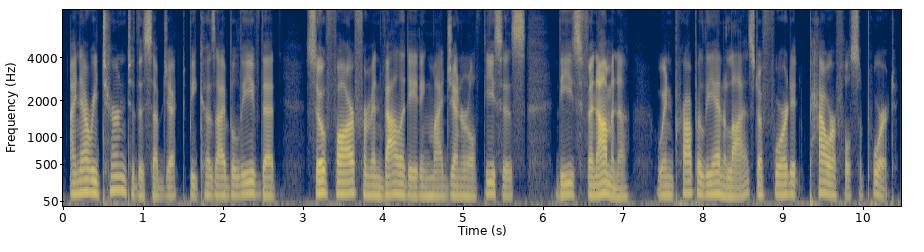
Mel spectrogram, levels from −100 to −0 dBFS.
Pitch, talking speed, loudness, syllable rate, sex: 115 Hz, 150 wpm, -24 LUFS, 5.6 syllables/s, male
